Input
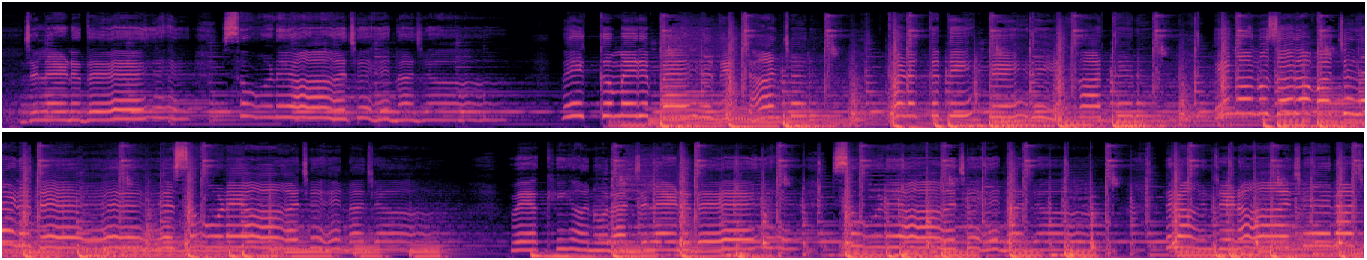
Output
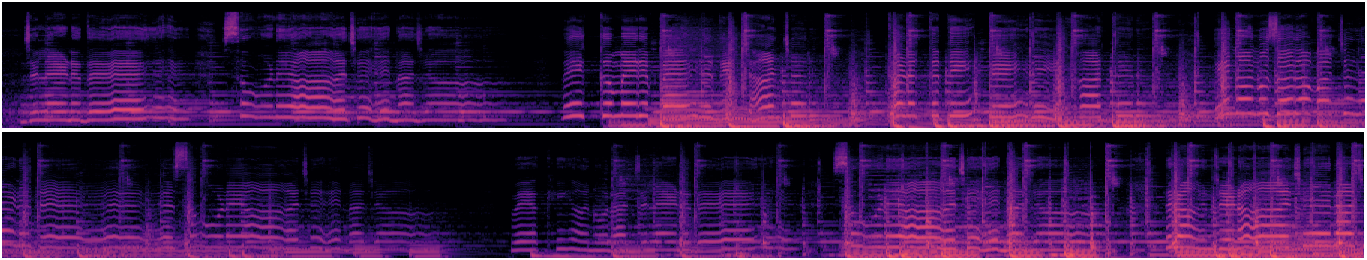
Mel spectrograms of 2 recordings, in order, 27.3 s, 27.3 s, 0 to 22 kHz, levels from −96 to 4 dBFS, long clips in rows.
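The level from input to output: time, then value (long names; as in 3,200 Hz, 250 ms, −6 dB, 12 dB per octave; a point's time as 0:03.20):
0:12.70 −10 dB
0:13.84 −19.5 dB
0:21.80 −19.5 dB
0:22.42 −8.5 dB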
